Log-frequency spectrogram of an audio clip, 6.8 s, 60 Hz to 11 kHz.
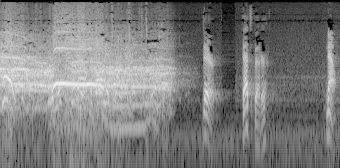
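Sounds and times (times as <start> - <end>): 
individual whoops and loud yells: 0.0 - 3.5
dense stadium crowd at a football game roaring: 0.0 - 3.7
speech: 4.9 - 5.5, 6.5 - 6.8.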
